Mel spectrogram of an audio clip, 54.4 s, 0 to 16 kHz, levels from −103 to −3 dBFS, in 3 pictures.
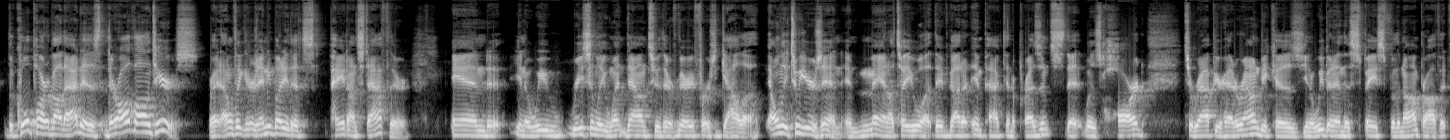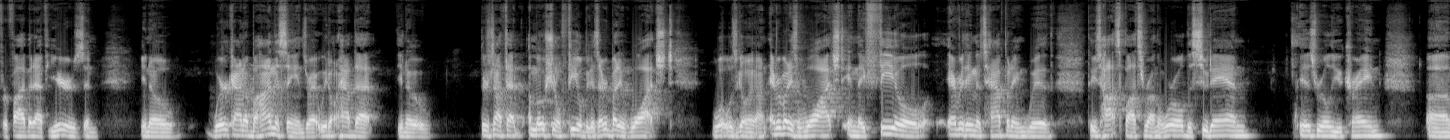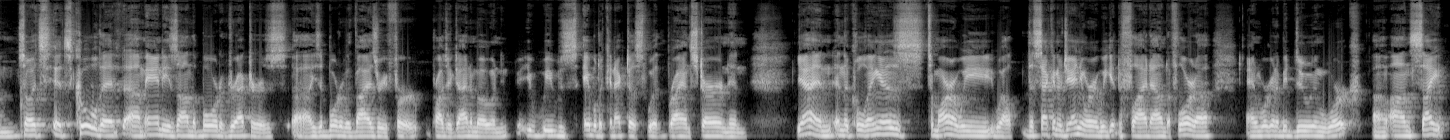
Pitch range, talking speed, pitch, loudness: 115-135 Hz, 205 wpm, 125 Hz, -19 LUFS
